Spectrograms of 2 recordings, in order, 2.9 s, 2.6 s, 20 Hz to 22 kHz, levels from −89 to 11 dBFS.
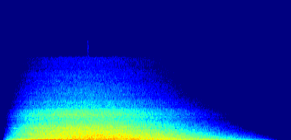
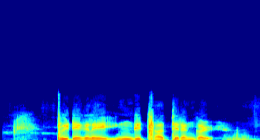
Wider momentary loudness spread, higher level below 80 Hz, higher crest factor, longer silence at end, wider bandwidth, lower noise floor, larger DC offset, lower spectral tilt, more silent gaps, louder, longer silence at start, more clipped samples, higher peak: second, 17 LU vs 20 LU; first, -20 dBFS vs -52 dBFS; about the same, 16 dB vs 18 dB; first, 0.65 s vs 0.1 s; about the same, 6.8 kHz vs 7.2 kHz; first, -59 dBFS vs -38 dBFS; neither; first, -7.5 dB/octave vs -5 dB/octave; neither; about the same, -19 LUFS vs -18 LUFS; about the same, 0.1 s vs 0.15 s; neither; about the same, -2 dBFS vs -2 dBFS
